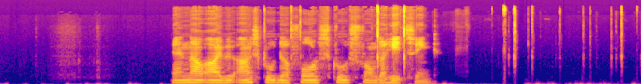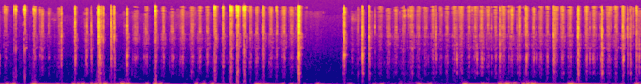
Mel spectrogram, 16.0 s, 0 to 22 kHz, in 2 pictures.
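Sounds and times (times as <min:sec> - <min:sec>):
screwdriver clicks and scrapes: 0:05.7 - 0:16.0.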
